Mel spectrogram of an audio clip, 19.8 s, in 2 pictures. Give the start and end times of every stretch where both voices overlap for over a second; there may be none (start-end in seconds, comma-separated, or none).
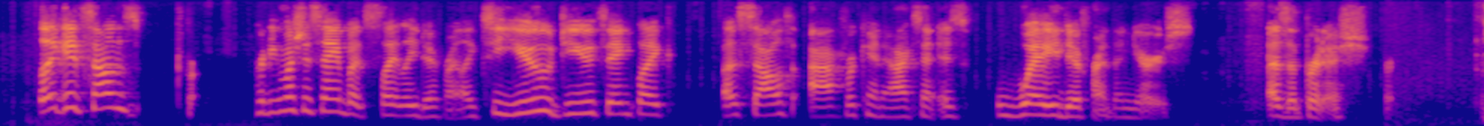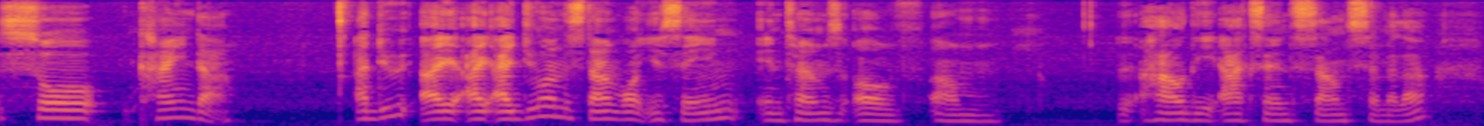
none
